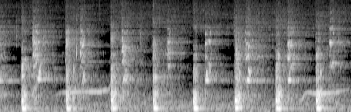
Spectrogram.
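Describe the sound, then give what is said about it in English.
A run of whale song squeaks, short sharp yelping calls with rising whistled tails, repeating in a steady rhythm about every half second as part of a song of repeating phrases, fairly loud with no talking. “The squeaks.”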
